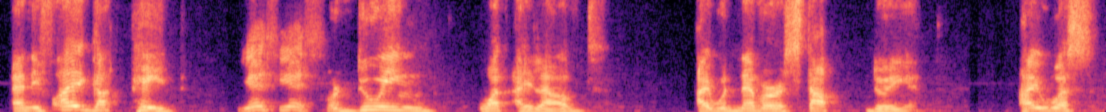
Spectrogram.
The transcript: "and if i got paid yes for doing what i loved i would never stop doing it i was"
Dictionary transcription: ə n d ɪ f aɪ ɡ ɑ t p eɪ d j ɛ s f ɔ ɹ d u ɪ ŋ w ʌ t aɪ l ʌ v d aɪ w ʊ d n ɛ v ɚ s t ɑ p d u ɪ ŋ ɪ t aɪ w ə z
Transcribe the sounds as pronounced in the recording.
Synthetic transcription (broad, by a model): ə n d ɪ f aɪ ɡ ɑ t p eɪ d j ɛ s f ɔ ɹ d u ɪ ŋ w ʌ t aɪ l ʌ v d aɪ w ʊ d n ɛ v ɚ s t ɑ p d u ɪ ŋ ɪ t aɪ w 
